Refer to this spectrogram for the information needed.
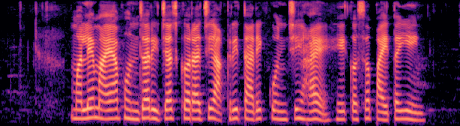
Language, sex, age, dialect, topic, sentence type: Marathi, female, 25-30, Varhadi, banking, question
